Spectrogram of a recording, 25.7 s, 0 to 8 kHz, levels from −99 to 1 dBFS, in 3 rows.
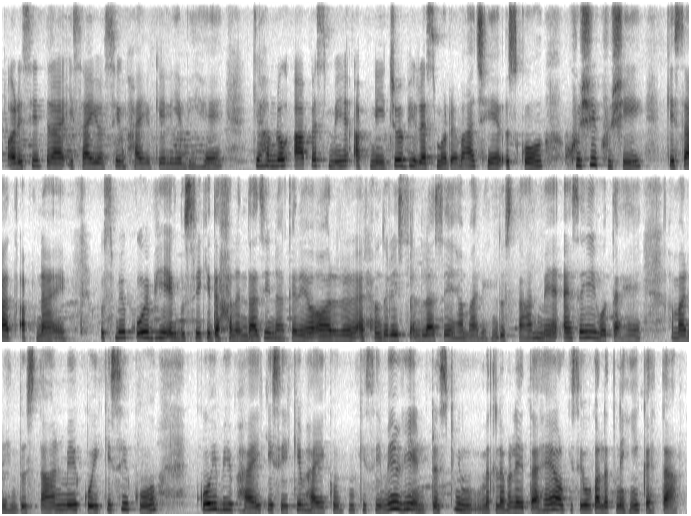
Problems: background sounds at intervals, background conversations at intervals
